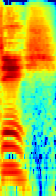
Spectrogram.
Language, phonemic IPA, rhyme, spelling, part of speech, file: German, /dɪç/, -ɪç, dich, pronoun, De-dich.ogg
- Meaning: 1. accusative of du; you, thee (direct object) 2. accusative of du; yourself, thyself (direct object)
